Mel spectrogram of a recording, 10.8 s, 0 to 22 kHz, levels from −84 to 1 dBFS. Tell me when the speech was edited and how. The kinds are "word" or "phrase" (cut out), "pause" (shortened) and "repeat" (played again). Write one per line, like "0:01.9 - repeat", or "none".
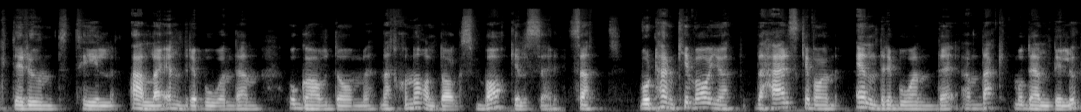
0:05.7 - pause
0:06.3 - pause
